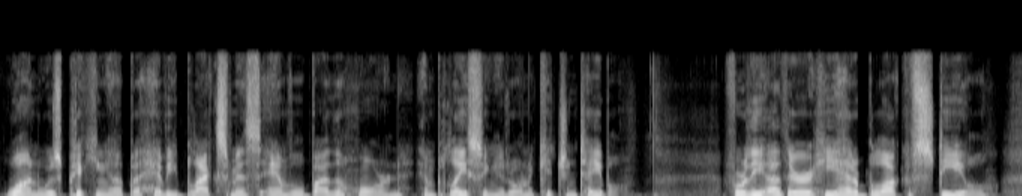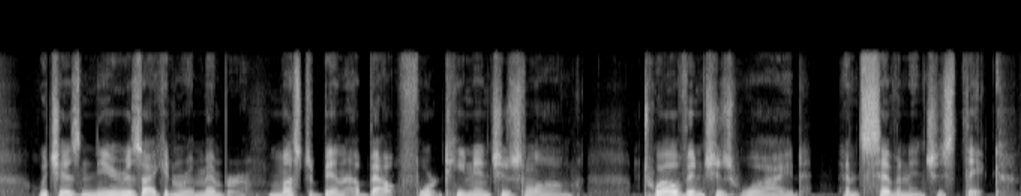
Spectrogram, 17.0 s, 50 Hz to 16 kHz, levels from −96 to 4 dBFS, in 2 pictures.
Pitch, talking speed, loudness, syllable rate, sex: 125 Hz, 170 wpm, -20 LUFS, 4.5 syllables/s, male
